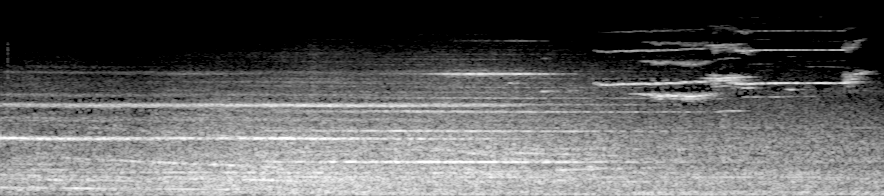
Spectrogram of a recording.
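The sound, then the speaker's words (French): A train rumbling and braking as it stops at the Menton-Garavan station: a steady, loud mechanical roar with sustained tonal whines, and shrill wheel squeals joining in near the end. “Donc le train s'est arrêté en gare de Menton-Garavan et les policiers inspectent le train et notamment les toilettes.”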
